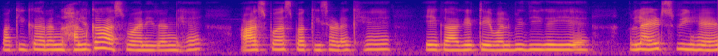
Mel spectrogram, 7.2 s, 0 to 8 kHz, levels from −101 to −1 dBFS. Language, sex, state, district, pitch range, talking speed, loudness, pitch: Hindi, female, Uttar Pradesh, Varanasi, 220-240 Hz, 190 wpm, -24 LUFS, 235 Hz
